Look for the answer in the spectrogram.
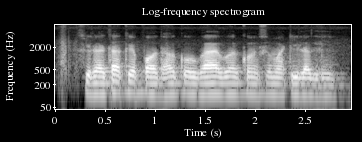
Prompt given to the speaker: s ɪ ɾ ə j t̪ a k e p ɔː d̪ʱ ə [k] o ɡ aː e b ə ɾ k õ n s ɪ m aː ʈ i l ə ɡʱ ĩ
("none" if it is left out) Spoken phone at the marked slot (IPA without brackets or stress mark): k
